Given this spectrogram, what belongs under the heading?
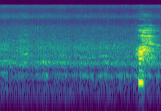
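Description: Wild honey bees buzz faintly around a nest box outdoors, a soft continuous hum with one bee passing close and louder near the end.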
